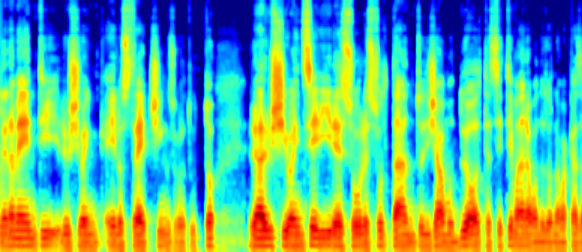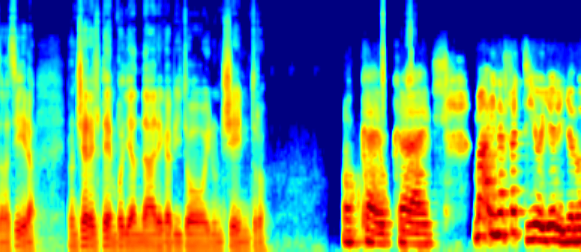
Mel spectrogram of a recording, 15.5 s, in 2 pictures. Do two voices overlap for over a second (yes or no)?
no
